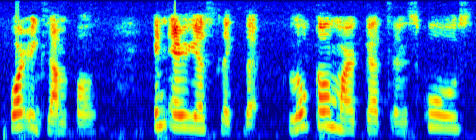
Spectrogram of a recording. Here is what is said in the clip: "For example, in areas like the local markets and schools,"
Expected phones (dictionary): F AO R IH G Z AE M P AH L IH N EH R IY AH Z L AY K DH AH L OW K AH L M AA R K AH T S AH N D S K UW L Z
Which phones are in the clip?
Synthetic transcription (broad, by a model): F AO R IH G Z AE M P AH L IH N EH R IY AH S L AY K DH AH L OW K AH L M AA R K AH T S AH N D S K UW L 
